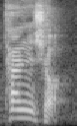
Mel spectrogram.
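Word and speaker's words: 端緒: 발음은 탄셔.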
